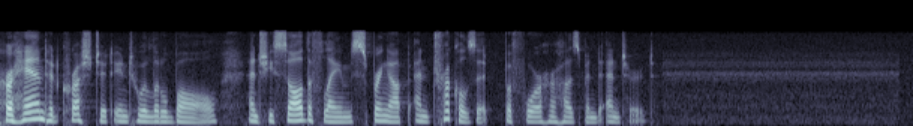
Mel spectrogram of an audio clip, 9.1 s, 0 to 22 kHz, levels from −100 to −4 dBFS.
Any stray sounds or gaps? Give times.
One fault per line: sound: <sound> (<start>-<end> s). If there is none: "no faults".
no faults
